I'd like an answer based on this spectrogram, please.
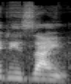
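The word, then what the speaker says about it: resign: रहे हैं ठीक है वैसे ही रिजाइन अब देखो कि रिजाइन में भी जी का प्रोनाउंस नहीं है साइन में भी हम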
